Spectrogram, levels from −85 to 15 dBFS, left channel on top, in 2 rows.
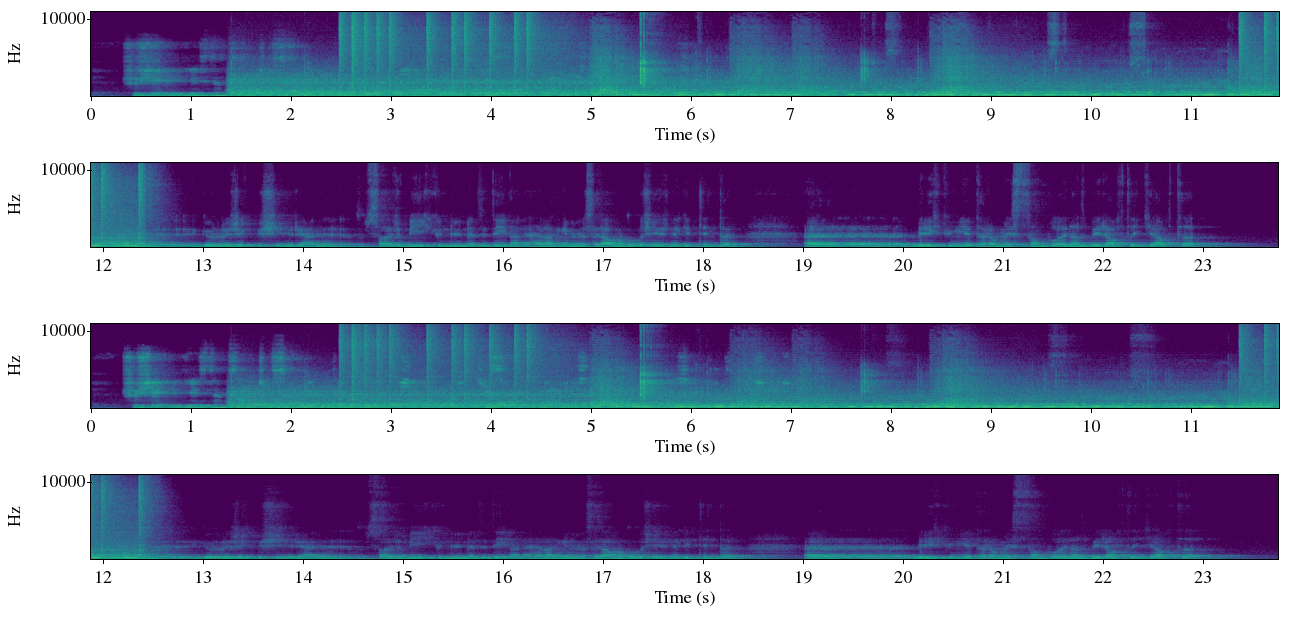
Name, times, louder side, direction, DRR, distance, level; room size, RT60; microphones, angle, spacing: voice 1, 0.3-5.1 5.5-7.0, right 1 dB, 30° right, 5 dB, 3.8 m, -30 dB
sound 1, 1.4-12.4, left 1 dB, 15° left, 1.5 m, -22 dB
voice 2, 5.8-6.3 7.8-11.7 12.0-22.9, left 1 dB, 70° left, 5 dB, 2.2 m, -31 dB
29.0 x 20.0 x 6.2 m, 1.2 s
head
